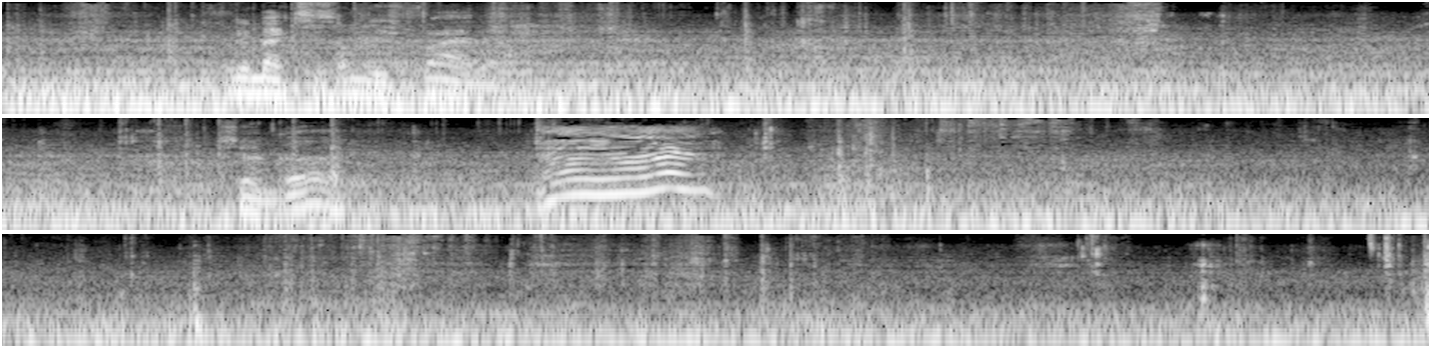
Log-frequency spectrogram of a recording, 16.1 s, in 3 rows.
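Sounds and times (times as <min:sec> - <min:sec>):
man chewing fries: 0:00.0 - 0:06.2, 0:09.5 - 0:11.8, 0:12.6 - 0:16.0
low hum in car cabin: 0:00.0 - 0:16.0.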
